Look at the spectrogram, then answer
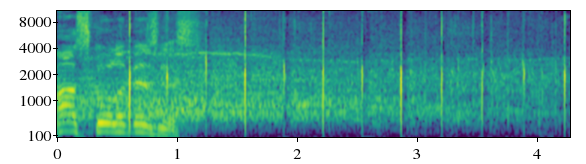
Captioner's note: applause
